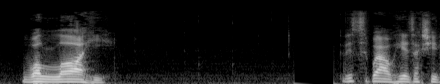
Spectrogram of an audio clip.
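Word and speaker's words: والله: it, and we say, Wallahi. This waw here is actually known as waw al-qasm, the waw of swearing an oath. So when we put this waw, it's Wallahi, not Wa'allahi. So by Allah, I swear by Allah.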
